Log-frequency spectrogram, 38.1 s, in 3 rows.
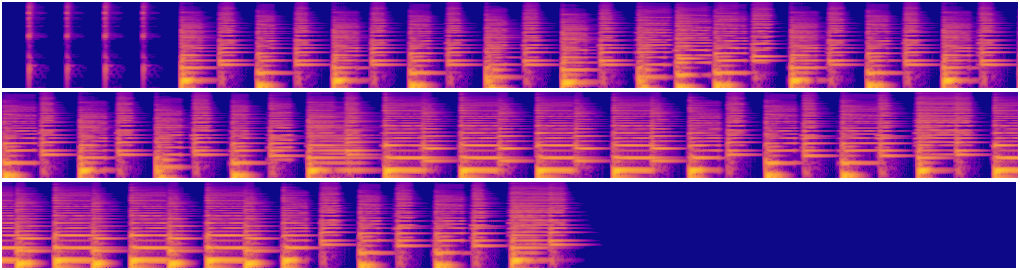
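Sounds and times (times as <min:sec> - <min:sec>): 
clarinet: 0:02.4 - 0:32.6.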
